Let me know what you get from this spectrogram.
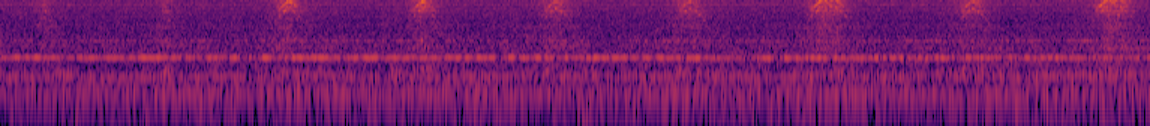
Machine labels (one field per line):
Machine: slide rail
